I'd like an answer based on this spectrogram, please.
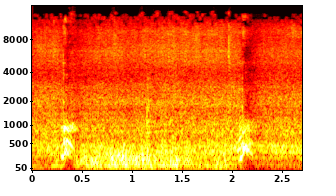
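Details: At sunset on 2 April in Sabi Sand, an impala gives two short, harsh alarm barks about two seconds apart over a soft wind-like rush, alarmed at a male leopard that came up from a drainage line.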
